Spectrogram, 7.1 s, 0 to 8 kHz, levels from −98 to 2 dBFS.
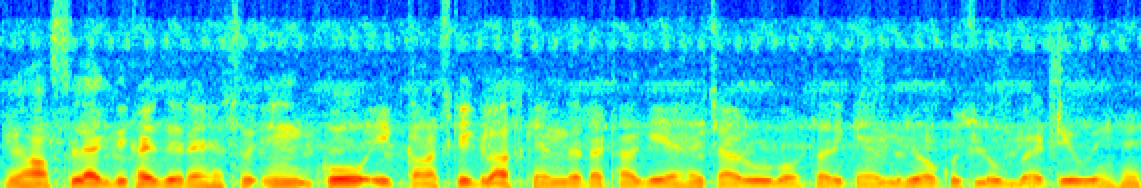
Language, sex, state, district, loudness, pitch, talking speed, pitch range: Hindi, male, Madhya Pradesh, Katni, -20 LUFS, 100 Hz, 235 wpm, 95-100 Hz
